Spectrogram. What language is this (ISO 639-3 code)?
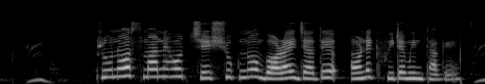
ben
